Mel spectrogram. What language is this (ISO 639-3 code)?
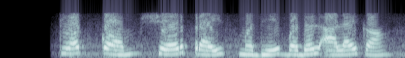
mar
